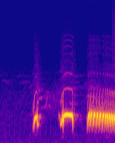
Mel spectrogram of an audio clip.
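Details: Spotted dove in double two-ending cooing, used as a lure for wild birds. A quick soft note, a held coo, then a throbbing purring note that continues to the end. No other noises.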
